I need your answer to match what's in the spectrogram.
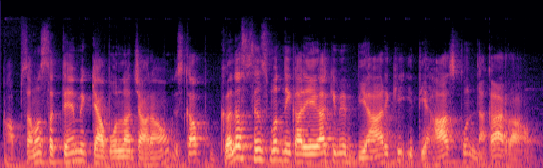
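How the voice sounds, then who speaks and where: A man's voice: fairly high pitch, lively intonation, fast talker, darkish tone, highs cut off, soft background music. A man from Bihar gives earnest commentary, asking rhetorical questions and mixing in English terms. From Bihar, India. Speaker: YouTube commentator. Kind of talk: explanatory social commentary.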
